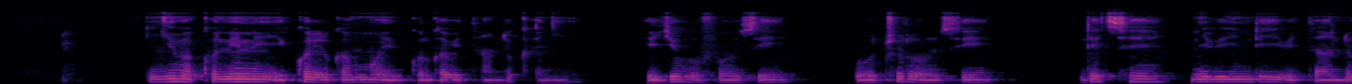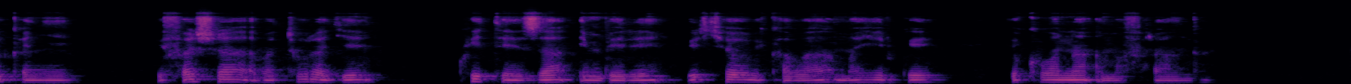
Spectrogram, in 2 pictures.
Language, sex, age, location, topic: Kinyarwanda, male, 25-35, Kigali, health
